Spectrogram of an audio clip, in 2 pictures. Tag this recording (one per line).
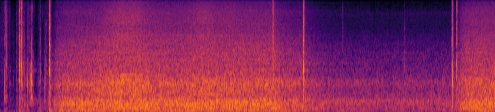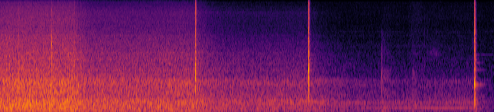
car
heating
cold
blowing
blower
ventilation
air
conditioning
wind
